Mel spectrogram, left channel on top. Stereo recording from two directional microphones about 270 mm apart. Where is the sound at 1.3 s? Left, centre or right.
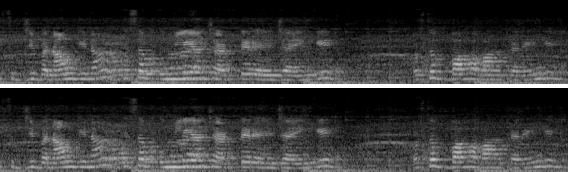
Centre.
